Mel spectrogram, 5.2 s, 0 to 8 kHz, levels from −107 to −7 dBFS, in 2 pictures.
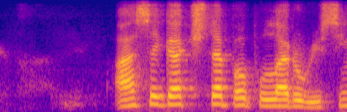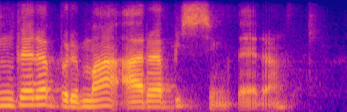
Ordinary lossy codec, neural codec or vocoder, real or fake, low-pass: Opus, 16 kbps; codec, 16 kHz, 0.7 kbps, FocalCodec; fake; 7.2 kHz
